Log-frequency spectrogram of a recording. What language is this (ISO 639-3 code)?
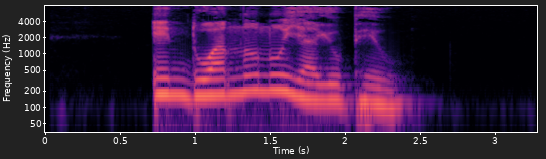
ebr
